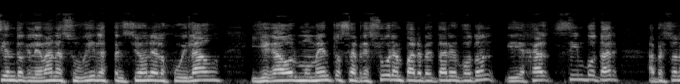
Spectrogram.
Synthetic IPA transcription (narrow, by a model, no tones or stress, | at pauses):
jend̪o̞ke̞leβanasuβiɾlaspe̞nsjo̞nesalosxuβilaðos | iʝe̞ɣaðolmo̞mẽ̞nt̪oseapɾe̞suɾampaɾapɾet̪aɾelβo̞t̪o̞niðexaɾsimbo̞t̪aɾ | apeɾso̞n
